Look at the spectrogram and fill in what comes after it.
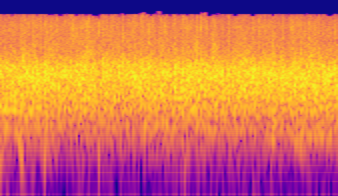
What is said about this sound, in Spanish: Vale, un aplauso, gracias.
